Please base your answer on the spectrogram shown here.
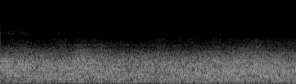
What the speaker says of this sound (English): we've got a jet flying over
